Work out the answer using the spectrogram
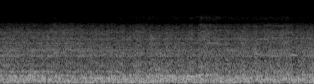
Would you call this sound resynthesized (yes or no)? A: no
